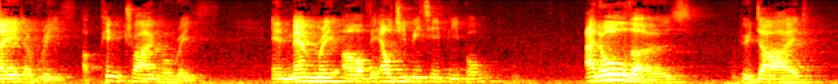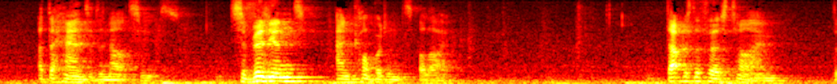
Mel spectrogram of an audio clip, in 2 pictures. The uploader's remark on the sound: This podcast is a recording of the Q&A session that followed the film screening to mark the opening of the exhibition on 6 February 2014.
